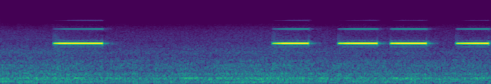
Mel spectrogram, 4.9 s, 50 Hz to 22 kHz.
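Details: Husqvarna 150BT backpack blower that won't shut off: continuity tester gives five short high beeps in uneven bursts as the kill-switch wire is flexed; broken copper wire inside insulation making and losing contact.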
